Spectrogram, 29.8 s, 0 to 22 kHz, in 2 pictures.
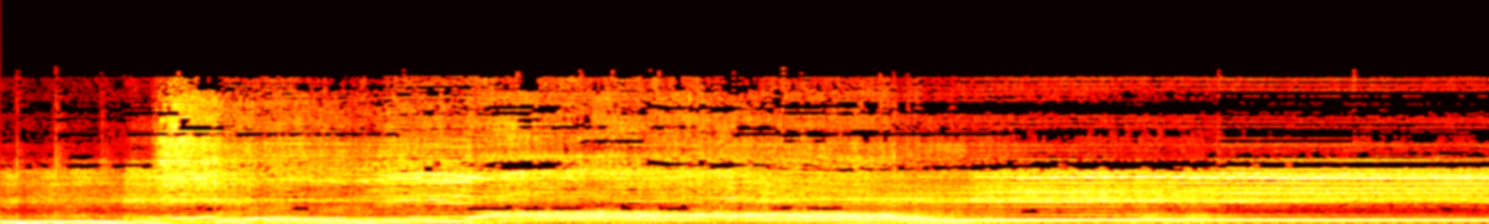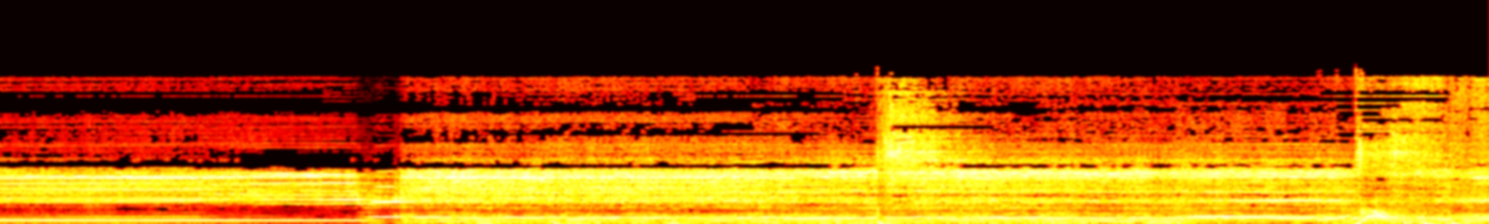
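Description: Metal band playing live with distorted electric guitars and drums. About ten seconds in, the low end drops away and held guitar notes ring on for several seconds. The full band comes back in about 19 seconds in.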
